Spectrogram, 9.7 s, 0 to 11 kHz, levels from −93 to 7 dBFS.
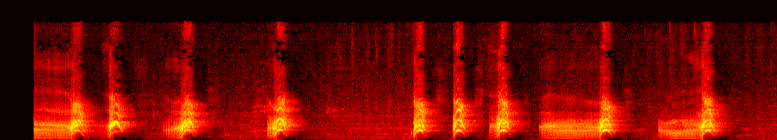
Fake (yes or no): yes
